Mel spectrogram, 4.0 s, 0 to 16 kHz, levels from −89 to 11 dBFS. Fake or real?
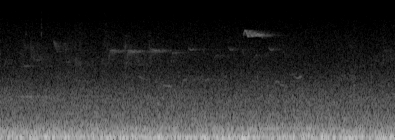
real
